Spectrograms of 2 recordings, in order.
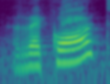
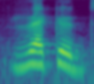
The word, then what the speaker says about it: record: different context altogether so when I say record I am stressing or the first part of the word it's a noun and I clearly mean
